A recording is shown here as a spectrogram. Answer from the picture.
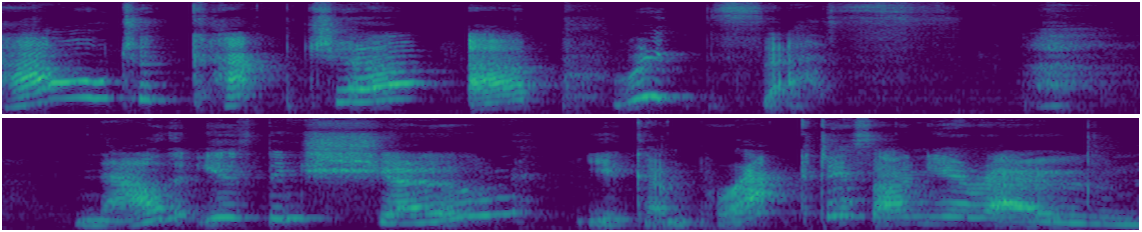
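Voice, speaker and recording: A woman speaks in a put-on character voice at an extremely high pitch. Her pace is very slow. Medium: read story. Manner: brisk, encouraging.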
